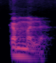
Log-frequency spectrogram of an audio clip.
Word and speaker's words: Kamala: It's actually pronounced Kamala.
